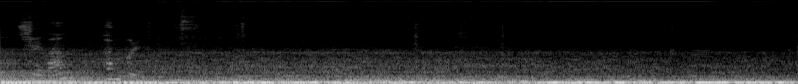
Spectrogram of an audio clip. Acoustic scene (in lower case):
car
